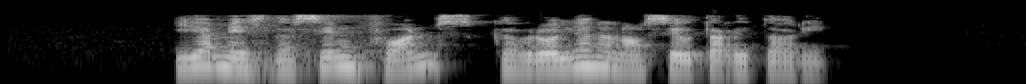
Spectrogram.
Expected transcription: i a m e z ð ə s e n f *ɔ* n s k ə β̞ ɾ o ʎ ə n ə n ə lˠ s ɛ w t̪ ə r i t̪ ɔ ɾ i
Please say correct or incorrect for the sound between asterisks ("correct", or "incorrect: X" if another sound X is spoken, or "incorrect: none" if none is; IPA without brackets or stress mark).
correct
